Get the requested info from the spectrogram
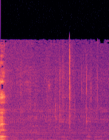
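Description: A spoken word ends at the start, followed by quiet room tone with a few faint, brief clicks of a plastic action figure and its accessory being handled, about halfway through and again near the end.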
